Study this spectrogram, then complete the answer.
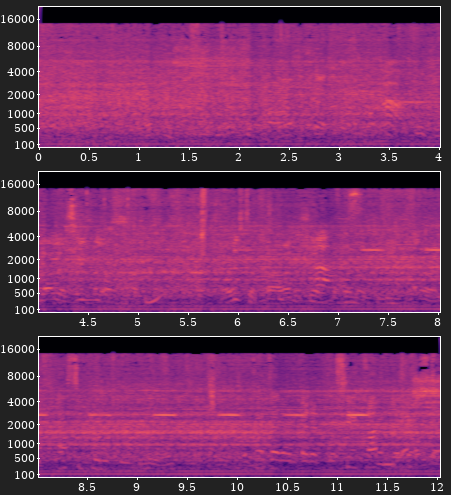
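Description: A model excavator's electric motor whines as its arm swings and digs.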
